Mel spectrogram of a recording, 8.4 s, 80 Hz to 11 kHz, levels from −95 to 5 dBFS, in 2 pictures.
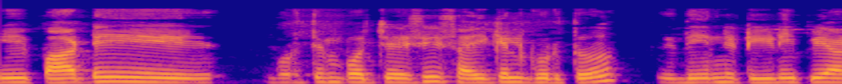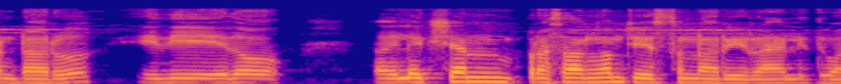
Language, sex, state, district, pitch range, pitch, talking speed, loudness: Telugu, male, Andhra Pradesh, Anantapur, 150-165 Hz, 155 Hz, 130 wpm, -19 LUFS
